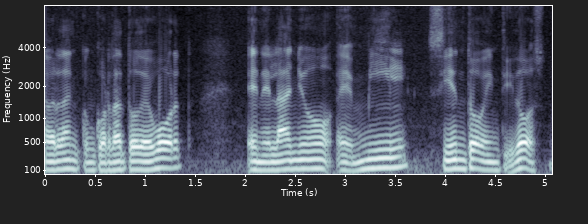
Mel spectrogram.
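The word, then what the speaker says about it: Worms: el concordato de de depende cómo lo queramos pronunciar, ¿no? Pero lo vamos a llamar el concordato de Ward, eh, que si lo pronunciáramos en inglés sería war, ¿no? Pero bueno, lo vamos a hacer como si fuera en alemán porque fue en Alemania, ¿verdad?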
